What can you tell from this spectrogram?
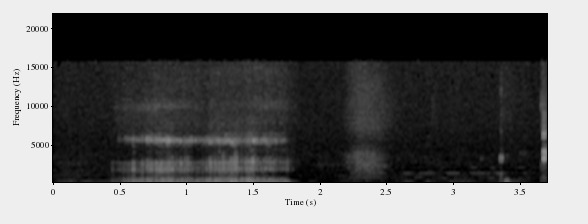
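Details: One long, loud, rattling snore on the breath in during sleep, then quiet; snoring.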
